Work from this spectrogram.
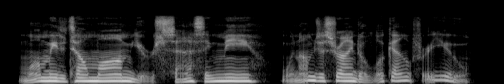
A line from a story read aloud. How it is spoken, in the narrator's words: chuckled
